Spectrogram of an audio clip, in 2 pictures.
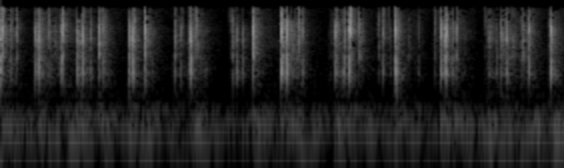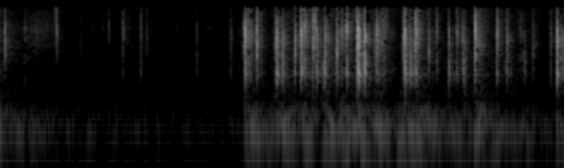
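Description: Long acrylic nails tap and scratch a small square black plastic Maybelline Fit Me loose powder jar, hollow and filled with powder, held in both hands. Rapid, bright, dry clicks and scratchy crinkles come in quick bursts with no ring after each hit. The tapping stops into near silence for about a second and a half, then resumes at the same brisk pace.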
